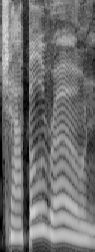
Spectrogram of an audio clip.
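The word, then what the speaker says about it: Chappell Roan: very wonderful pop star whose name is properly pronounced Chapel rone thank you I've been pronouncing her name all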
